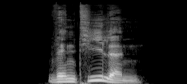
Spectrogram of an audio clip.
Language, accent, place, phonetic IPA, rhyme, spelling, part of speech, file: German, Germany, Berlin, [vɛnˈtiːlən], -iːlən, Ventilen, noun, De-Ventilen.ogg
- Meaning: dative plural of Ventil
